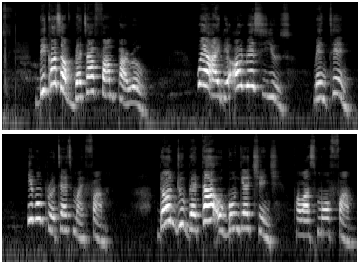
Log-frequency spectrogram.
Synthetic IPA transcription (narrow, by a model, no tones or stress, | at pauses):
bikʰɔsɔvbɛtafãmpaɹo | wɛaɪdeʔɔlwezjuz | mẽntʰẽn | ivʊ̃npɹotʰɛk̚tmaɪfãm | dõndubɛtaoɡ͡bõŋɡɛt͡ʃẽnd͡ʒ | fɔawasmɔlfãm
